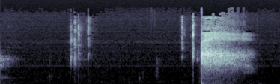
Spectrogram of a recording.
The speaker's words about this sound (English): I'm going to take a sip of my beverage. Give me just one moment.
